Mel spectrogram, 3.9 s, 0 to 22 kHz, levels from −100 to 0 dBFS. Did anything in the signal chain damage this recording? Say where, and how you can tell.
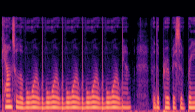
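Yes: a broken-record loop runs from 0.85 to 2.45 s, where one 0.4 s fragment of speech repeats exactly four times back to back. This most likely comes from a playback or stream buffer that stalled and kept resending its last chunk, so the speech meant for that span is lost.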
